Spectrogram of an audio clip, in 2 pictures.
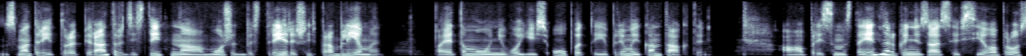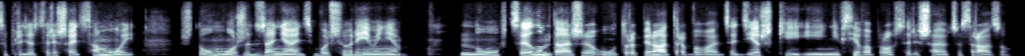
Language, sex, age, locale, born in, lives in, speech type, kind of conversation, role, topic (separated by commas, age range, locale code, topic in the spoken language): Russian, female, 45-49, ru-RU, Russia, United States, read, expert-assistant, expert, Существует мнение, что самостоятельное планирование путешествия экономит деньги, а туроператоры обещают лучшие цены и безопасность. Как разобраться, какой способ действительно выгоднее и надёжнее?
